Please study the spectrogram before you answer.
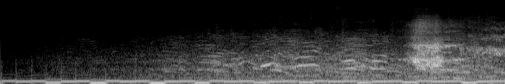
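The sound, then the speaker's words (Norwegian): A car drives fast into a group of demonstrating youths in East Jerusalem, with engine and tire noise mixed with crowd chatter and shouting, and a louder burst of commotion near the end. “En israelsk bosetter kjører i stor fart inn i en gruppe palestinske ungdommer som demonstrerer.”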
